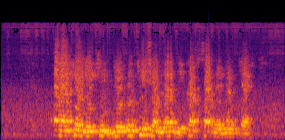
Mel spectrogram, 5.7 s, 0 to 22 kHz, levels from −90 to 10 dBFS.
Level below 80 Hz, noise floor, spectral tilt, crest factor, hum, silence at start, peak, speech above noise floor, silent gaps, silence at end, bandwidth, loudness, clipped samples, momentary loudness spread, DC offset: -42 dBFS; -33 dBFS; -7 dB/octave; 8 dB; none; 0.25 s; 0 dBFS; 26 dB; none; 0.15 s; 11.5 kHz; -8 LUFS; under 0.1%; 6 LU; under 0.1%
